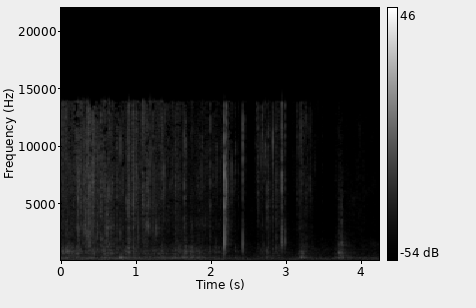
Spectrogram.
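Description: Fingertips with long painted nails crush, grab, squeeze and rub through a flat pile of dry, solid soap shavings and chips in blue, green, yellow and pink, spread on a wooden surface beside a small dish of soap curls. The sound is a dense, bright crinkling crunch, busiest at first, then thinning into separate sharp crackles with one loud snap near the middle.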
